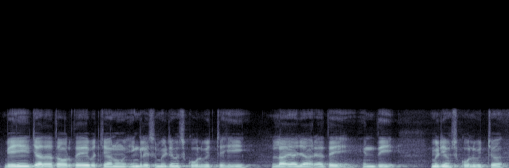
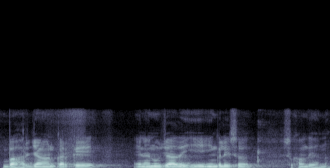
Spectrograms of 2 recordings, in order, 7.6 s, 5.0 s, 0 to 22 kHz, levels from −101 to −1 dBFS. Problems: none marked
